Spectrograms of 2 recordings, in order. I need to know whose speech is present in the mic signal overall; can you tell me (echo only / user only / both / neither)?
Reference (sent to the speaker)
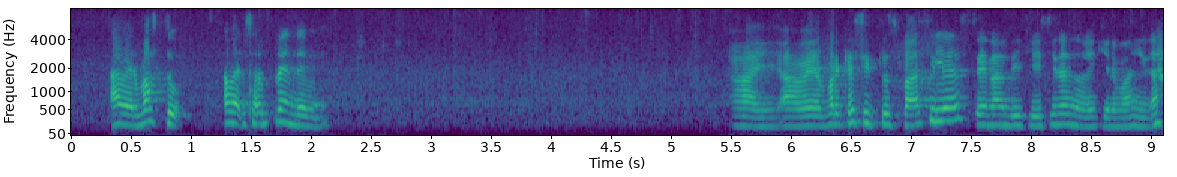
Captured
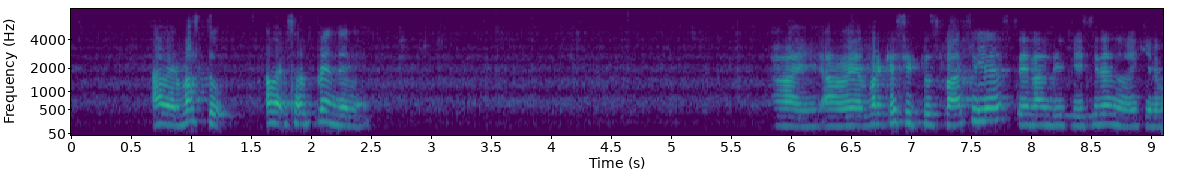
echo only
